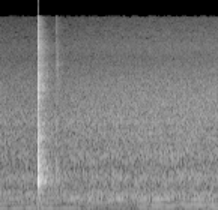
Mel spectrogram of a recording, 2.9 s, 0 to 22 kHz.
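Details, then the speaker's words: 2002 Midea 16" oscillating pedestal fan with mesh grilles, before cleaning and restoration, switched up to full power: a single click, then an even, steady airy rush with no knocks or rattles. Normal high-speed running with the typical mesh-grille fan sound. "oh yeah that's got some power to it now it does have that mesh Grille fan sound which is actually pretty nostalgic"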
